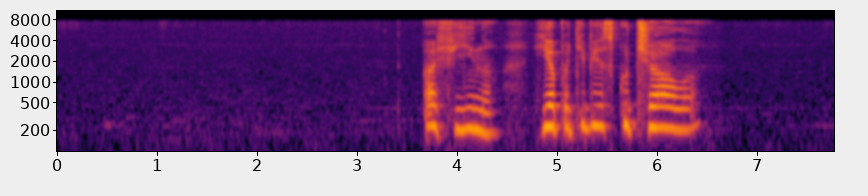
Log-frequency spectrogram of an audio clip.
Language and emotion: Russian, sad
